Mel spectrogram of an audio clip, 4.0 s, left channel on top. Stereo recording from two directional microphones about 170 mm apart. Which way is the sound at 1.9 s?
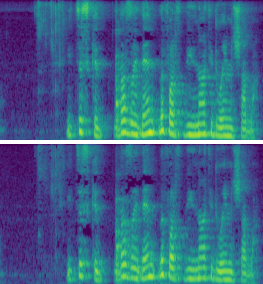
50° left (ahead or behind).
